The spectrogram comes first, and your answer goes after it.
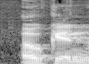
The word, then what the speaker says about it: Okyen: the future but um my last name Oaken rhymes with token so OK Source software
